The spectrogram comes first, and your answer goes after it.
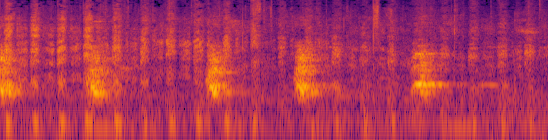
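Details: Labrador Retriever on a walk, panting in rhythmic breathy bursts about every second, with faint background noise.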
